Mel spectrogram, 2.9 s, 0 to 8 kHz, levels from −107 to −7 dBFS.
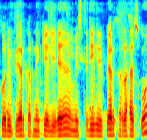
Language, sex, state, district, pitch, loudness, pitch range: Hindi, male, Chhattisgarh, Kabirdham, 115 Hz, -17 LUFS, 110-120 Hz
